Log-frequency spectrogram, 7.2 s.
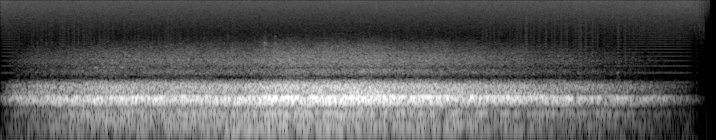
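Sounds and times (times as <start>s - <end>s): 
wind howling under a city: 0.0s - 6.7s.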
